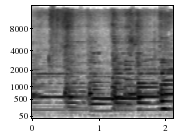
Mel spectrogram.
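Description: Banjo played live, its plucked notes picked in a quick, even run over sustained held tones.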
